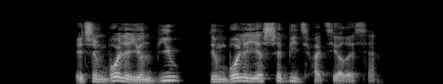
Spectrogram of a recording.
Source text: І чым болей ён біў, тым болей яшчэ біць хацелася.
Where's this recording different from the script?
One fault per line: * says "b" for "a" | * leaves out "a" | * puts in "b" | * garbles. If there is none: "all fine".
all fine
